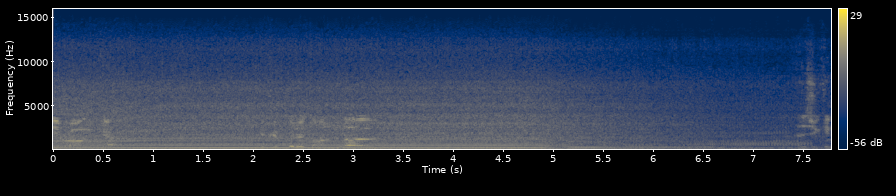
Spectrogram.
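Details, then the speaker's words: Crash-repaired Mercedes-Benz C200, climate on auto: steady droning, buzzing whir from the blower behind the dash, easing after seconds; quiet on low, something suspected stuck behind the dash, cause unconfirmed. "hear, something's clearly clearly wrong there. Put it on low, it doesn't make noise. So, I think something is stuck behind here."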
